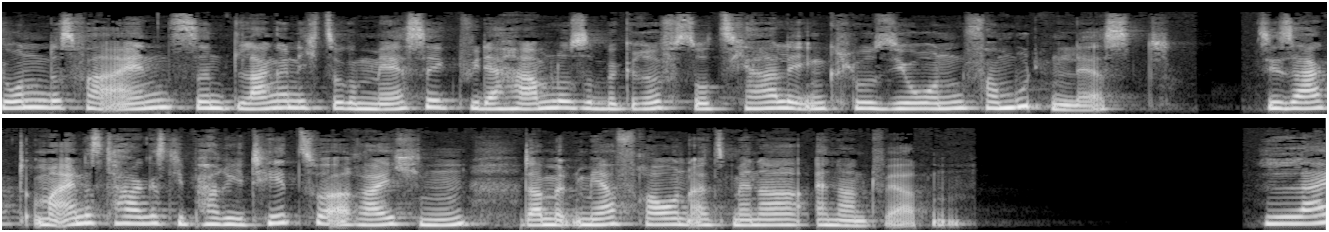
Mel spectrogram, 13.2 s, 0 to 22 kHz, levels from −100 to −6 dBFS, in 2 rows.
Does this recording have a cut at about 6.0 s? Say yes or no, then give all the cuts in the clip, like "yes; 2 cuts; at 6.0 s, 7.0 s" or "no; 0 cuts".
yes; 2 cuts; at 6.0 s, 9.2 s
